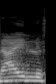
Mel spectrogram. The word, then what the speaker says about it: aisle: An aisle seat. An aisle seat. An aisle seat.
